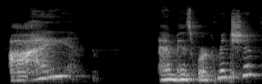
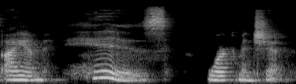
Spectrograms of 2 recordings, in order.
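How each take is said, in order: First: The stress is on the word I. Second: The stress is on the word his.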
